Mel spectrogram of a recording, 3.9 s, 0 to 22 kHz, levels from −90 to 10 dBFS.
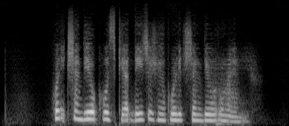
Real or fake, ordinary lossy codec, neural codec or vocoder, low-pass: fake; none; codec, 44.1 kHz, 0.9 kbps, DAC; 19.8 kHz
